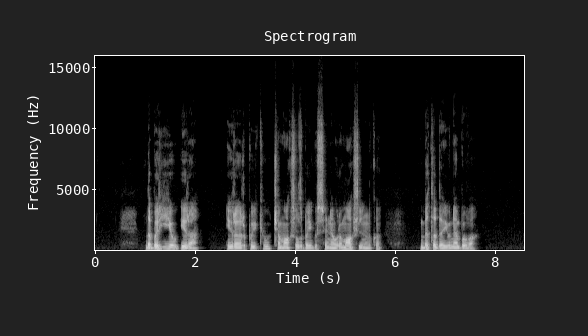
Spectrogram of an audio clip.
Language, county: Lithuanian, Vilnius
